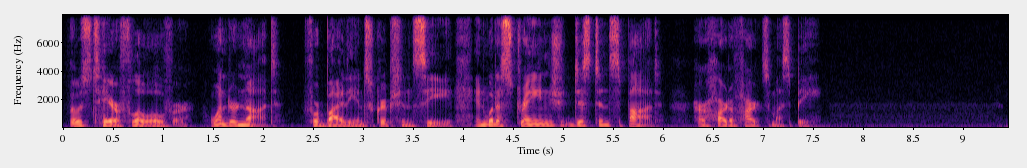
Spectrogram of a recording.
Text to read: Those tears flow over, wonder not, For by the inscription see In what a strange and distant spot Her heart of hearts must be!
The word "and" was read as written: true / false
false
